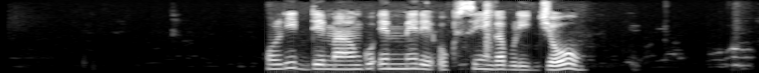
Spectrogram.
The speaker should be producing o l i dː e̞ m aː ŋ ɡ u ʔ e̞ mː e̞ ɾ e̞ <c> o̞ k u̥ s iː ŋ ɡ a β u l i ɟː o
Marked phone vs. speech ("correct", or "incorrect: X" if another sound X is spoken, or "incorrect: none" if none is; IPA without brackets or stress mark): incorrect: ʔ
